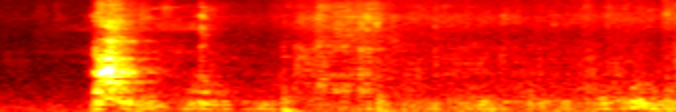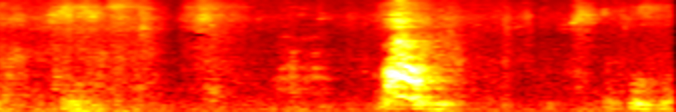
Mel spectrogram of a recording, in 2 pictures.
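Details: Two Boston Terrier brothers playing together; one gives two sharp, short barks several seconds apart, with scuffling noises between.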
